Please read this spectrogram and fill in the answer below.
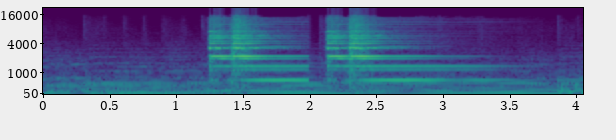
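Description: Two bright bell chimes about a second apart, each ringing on and fading, over a steady background music bed: the end screen's notification-bell sound effect.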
